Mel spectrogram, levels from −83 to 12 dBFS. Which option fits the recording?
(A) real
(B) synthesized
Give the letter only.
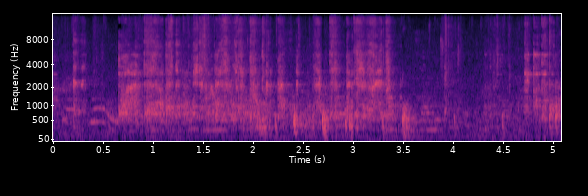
A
